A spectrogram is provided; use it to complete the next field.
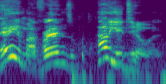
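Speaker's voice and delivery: cheerful, upbeat, friendly voice with swooping pitch. Voicing a character greeting the party: upbeat in-character voice. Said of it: "Just very much more upbeat than he was".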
